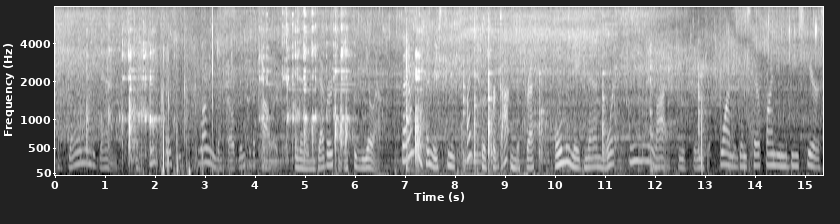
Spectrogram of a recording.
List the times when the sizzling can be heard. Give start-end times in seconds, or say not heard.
0.0-15.3.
